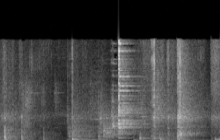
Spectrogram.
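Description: A cardboard box shaken in the hands to hear what is inside, giving a few sharp knocks and rattles, as if it holds little or nothing.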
